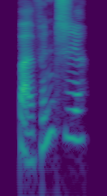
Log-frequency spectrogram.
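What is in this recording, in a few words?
"bai3 fen1 zhi1", Mandarin Chinese; HSK; HSK4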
